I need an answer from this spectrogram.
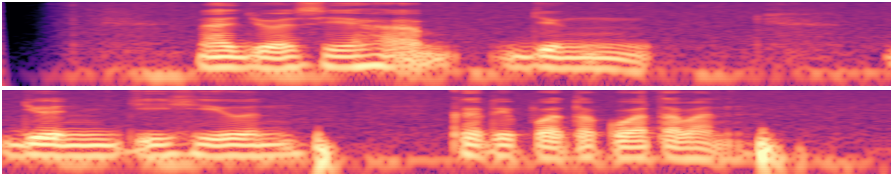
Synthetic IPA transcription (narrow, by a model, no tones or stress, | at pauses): nad͡ʒuasiɦa̰bd͡ʒɨŋ | d͡ʒund͡ʒiɦiunkɨrdipɔt̪ɔkwat̪awa̰n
